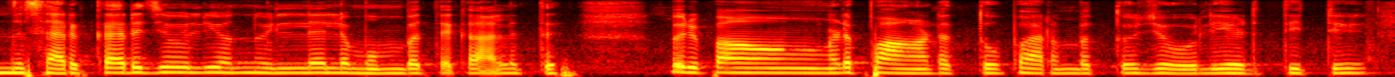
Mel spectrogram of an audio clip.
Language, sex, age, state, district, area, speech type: Malayalam, female, 45-60, Kerala, Kasaragod, rural, spontaneous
